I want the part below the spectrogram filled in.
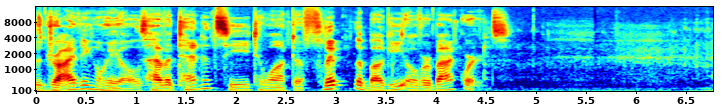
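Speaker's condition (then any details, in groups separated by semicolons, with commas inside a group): No condition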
